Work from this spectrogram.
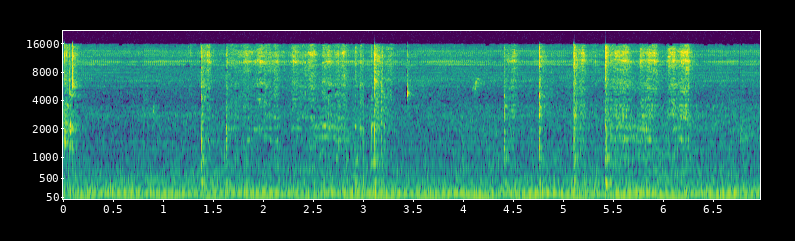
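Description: A spoon stirs chicken keema wrap batter being thinned with water, giving soft scraping and light clinks against the bowl in irregular bursts over a steady low background hum.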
